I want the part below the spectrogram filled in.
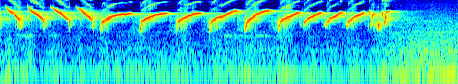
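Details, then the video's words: Spanish Timbrado canary, a young Classico-style singer developing its full song: a steady series of loud, sweeping downslurred whistles about four per second, slowing slightly, then ending in a quick flourish and near silence. "Canary Song - Spanish Timbrado Classico"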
